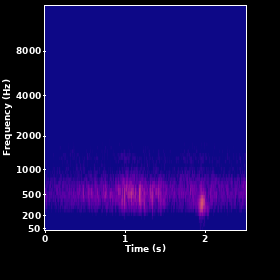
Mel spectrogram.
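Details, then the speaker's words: At 13 weeks of pregnancy, a home fetal Doppler picks up a muffled hiss with slow whooshing swells. This is the mother's own pulse, slower than the fetal heartbeat. "so that's my own pulse okay"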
